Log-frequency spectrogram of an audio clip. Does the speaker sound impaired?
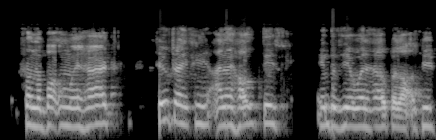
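Yes: cerebral palsy; can speak for himself.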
